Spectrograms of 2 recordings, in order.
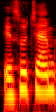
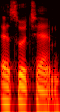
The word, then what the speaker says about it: ASSOCHAM: Next question है, एसोचैम के नए अध्यक्ष के रूप में किसे नियुक्त किया गया है?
